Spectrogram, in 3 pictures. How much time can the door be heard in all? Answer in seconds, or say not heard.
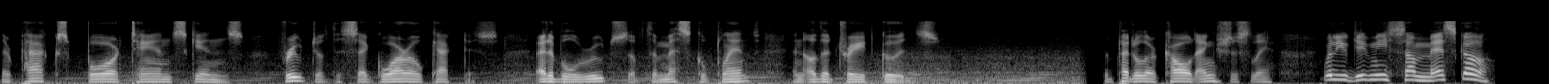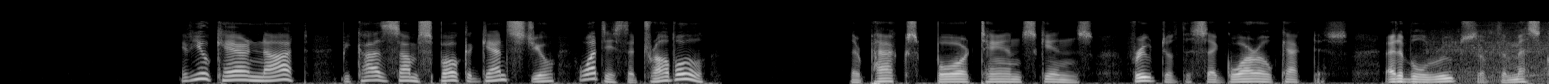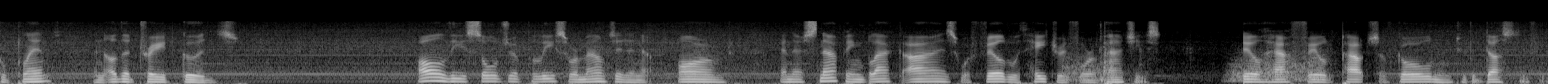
3 s.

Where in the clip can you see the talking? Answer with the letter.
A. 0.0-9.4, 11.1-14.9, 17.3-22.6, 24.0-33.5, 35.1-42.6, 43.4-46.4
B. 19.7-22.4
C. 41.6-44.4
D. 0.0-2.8
A.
